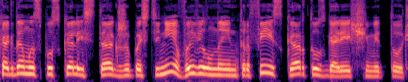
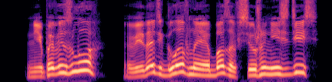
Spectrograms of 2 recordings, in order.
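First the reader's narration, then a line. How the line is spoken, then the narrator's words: Wry snort. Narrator (Russian): хмыкнул я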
